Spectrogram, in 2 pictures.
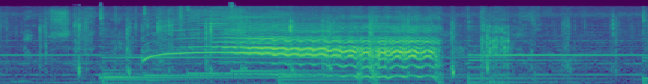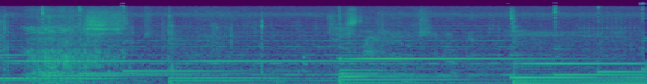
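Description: A horse lets out a loud, quavering whinny near the start as its rider mounts it and sets off into the night with companions, followed by a steady clip-clop of hooves, with sustained tones humming faintly in the background.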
